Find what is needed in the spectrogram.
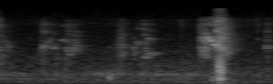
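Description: Faint rustling as a small long-haired dog shifts about on bedding close to the microphone, with one short, sharp sound near the end.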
